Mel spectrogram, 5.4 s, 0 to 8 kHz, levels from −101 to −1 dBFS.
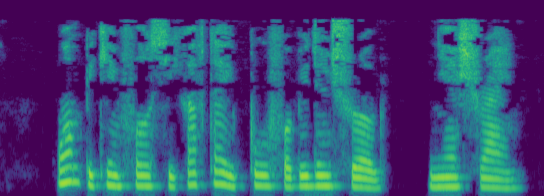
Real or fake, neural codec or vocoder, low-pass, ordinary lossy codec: real; none; 7.2 kHz; MP3, 24 kbps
